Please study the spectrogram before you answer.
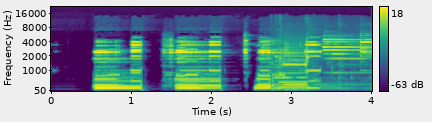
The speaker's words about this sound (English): But what's the first chord that you got there? E minor seven with like a hammer on kind of.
